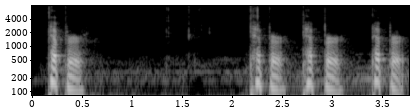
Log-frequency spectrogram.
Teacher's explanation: the first pea has aspiration the second one does not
